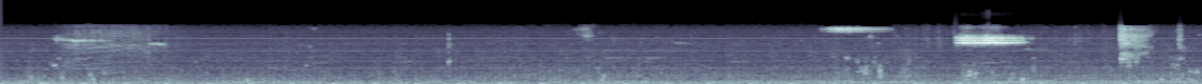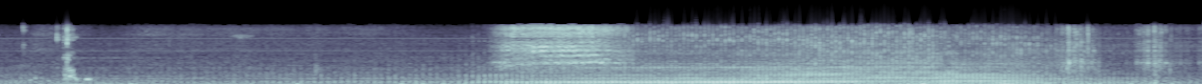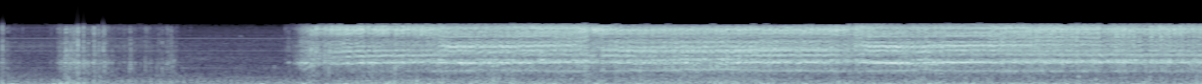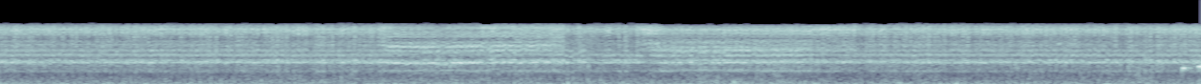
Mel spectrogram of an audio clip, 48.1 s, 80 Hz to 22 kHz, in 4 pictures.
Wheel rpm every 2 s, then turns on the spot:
0, 0, 0, 0, 0, 0, 0, 0, 60, 10, 0, 10, 20, 50, 160, 160, 160, 160, 160, 160, 160, 160, 160, 160.
22-26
